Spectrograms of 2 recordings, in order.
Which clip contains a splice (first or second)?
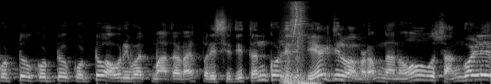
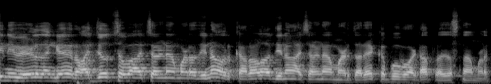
first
